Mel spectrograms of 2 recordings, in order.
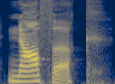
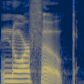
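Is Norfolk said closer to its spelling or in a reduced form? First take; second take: reduced; spelling. First: The name is said in a reduced, local-sounding form. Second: The name is said fully, following its spelling. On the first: This is how a local family member says it. "as my mother would call it" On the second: This follows the written form of the name. "as it's spelled"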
